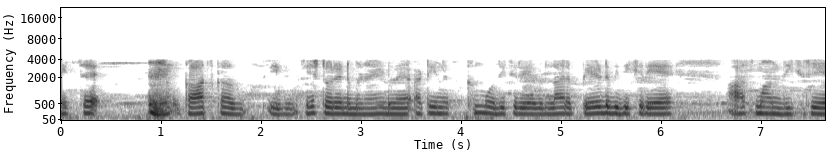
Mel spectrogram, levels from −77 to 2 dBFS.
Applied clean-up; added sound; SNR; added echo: none; none; none; none.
